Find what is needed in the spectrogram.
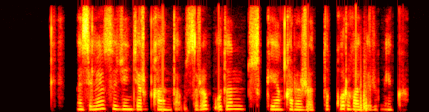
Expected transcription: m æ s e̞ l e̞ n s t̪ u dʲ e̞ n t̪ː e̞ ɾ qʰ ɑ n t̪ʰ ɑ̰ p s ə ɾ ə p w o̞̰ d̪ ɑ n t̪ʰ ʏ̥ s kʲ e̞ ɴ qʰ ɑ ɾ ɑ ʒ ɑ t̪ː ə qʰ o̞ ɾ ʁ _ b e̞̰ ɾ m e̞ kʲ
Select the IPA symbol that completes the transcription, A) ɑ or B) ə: A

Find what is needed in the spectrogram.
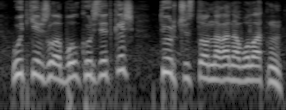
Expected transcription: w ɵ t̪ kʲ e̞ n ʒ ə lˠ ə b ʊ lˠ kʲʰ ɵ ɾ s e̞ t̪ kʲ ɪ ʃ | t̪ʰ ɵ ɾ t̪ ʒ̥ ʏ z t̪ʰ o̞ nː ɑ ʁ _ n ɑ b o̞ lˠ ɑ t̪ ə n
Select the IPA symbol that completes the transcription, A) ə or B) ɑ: B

